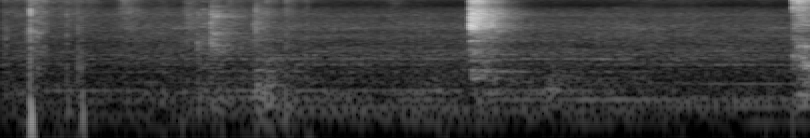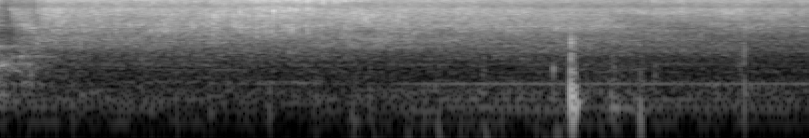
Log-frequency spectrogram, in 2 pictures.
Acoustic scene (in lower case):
restroom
